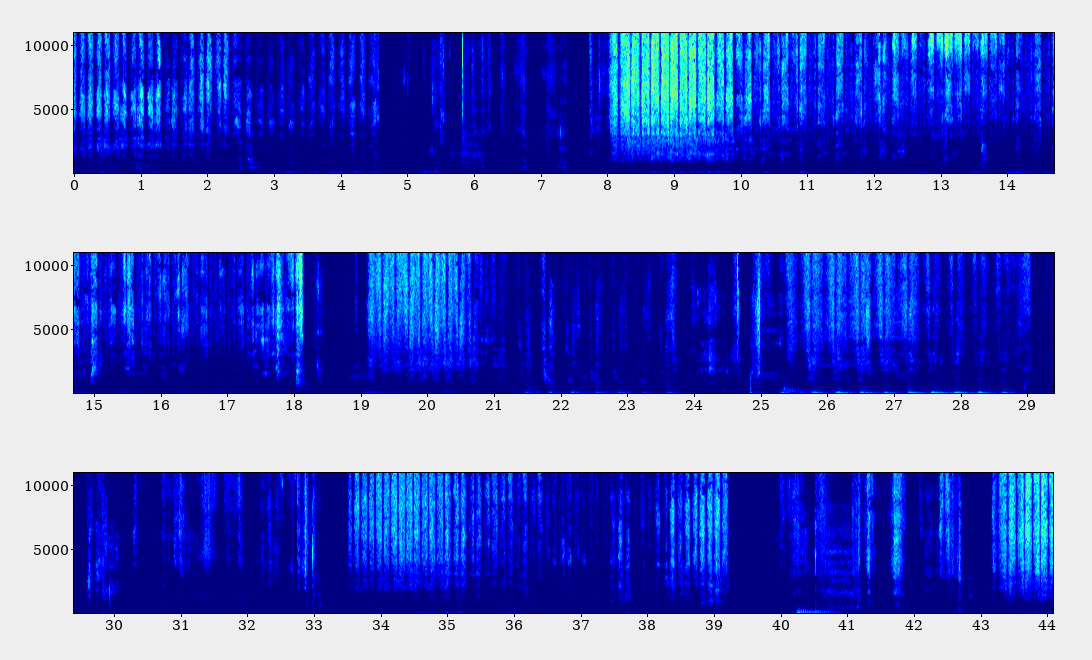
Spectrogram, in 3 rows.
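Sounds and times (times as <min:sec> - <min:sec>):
hand sanding of bodywork: 0:08.0 - 0:18.2, 0:19.1 - 0:23.9, 0:25.3 - 0:29.0, 0:43.3 - 0:44.0.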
